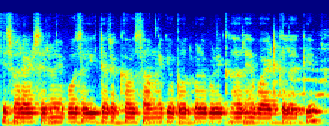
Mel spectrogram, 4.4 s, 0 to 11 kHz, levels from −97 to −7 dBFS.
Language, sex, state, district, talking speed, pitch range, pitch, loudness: Hindi, male, Chhattisgarh, Kabirdham, 245 wpm, 115-120 Hz, 115 Hz, -11 LUFS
